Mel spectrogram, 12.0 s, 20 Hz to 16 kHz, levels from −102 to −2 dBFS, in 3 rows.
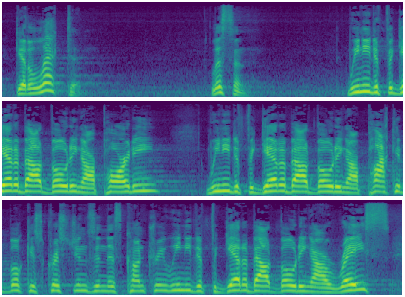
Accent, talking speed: American, 160 wpm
